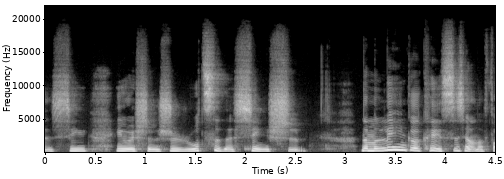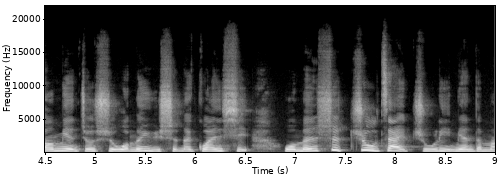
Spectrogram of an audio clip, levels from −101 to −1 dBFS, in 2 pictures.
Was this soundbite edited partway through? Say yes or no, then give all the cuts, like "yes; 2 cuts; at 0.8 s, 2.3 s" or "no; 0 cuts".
no; 0 cuts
